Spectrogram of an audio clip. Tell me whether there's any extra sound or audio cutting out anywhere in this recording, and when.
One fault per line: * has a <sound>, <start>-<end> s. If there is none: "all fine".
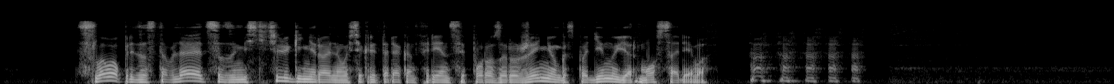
* has a laugh, 7.5-8.7 s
